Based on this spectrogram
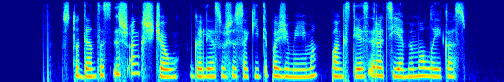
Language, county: Lithuanian, Šiauliai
